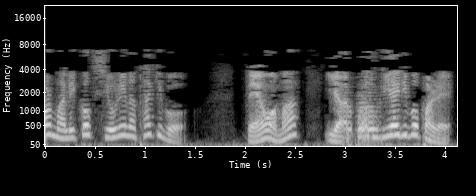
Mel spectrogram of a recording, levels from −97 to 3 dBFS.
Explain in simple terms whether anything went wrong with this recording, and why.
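The speech was likely saved in a lossy compressed format and then converted into other lossy formats, a fault called transcoding between lossy codecs. Each step removes detail and adds its own damage, so the whole clip sounds muffled, with nothing above about 7 kHz, and has layered, smeared artefacts.

From 2.98 to 3.36 seconds, new audio likely arrived too slowly, and the playback filled the gap by repeating a tiny slice, causing robotic sound from repeated short buffers. Most of that stretch becomes a stiff, metallic 200 Hz buzz, which fits a slice about 5 ms long.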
